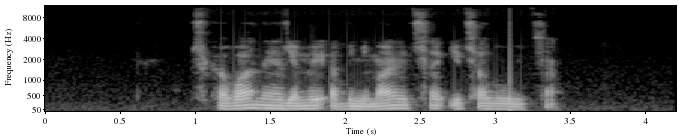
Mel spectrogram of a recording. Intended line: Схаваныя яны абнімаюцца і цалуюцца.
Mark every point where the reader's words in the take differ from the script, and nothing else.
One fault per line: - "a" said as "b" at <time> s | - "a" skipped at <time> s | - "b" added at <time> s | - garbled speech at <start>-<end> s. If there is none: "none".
none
